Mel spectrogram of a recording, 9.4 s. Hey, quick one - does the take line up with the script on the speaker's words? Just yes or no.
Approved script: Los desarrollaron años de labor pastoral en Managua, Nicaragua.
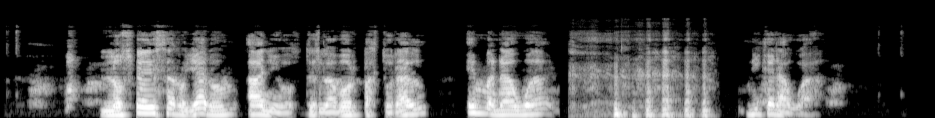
yes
